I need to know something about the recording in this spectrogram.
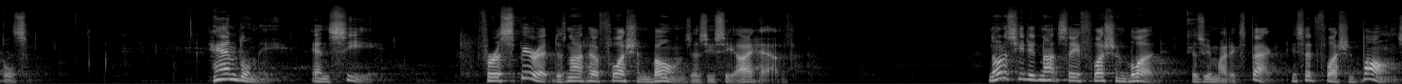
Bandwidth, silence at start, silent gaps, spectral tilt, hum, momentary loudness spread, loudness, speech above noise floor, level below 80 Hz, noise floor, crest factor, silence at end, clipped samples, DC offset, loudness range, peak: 17.5 kHz; 0 s; none; -3.5 dB/octave; none; 11 LU; -29 LUFS; 40 dB; -78 dBFS; -69 dBFS; 22 dB; 0 s; under 0.1%; under 0.1%; 5 LU; -10 dBFS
